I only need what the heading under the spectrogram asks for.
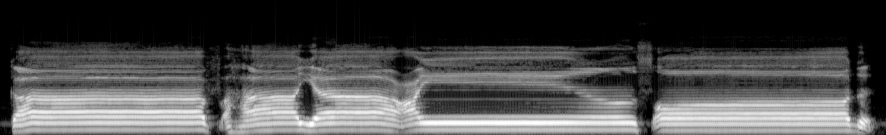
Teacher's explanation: عین نکالیں گے، عین حمزہ نہ بنے، عین نکلنا چاہیے وسط حلق سے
